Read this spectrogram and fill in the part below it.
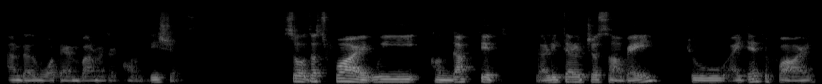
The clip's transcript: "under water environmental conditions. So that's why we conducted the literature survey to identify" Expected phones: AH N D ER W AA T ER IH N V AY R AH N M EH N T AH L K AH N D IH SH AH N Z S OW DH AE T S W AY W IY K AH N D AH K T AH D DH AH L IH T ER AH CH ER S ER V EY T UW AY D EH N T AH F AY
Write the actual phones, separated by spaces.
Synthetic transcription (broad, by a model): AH N D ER W AA T ER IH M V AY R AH M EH N T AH L K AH N D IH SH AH N S OW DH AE T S W AY W IY K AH N D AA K T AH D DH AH L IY T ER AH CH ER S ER B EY T UW AY D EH N T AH F AY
